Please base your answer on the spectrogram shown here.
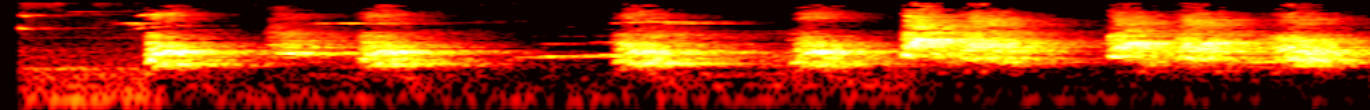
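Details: Treeing Walker Coonhound, a dog available for adoption, giving loud, harmonic barks and bays in a quick series of about seven calls, some drawn out with a short falling tail.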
